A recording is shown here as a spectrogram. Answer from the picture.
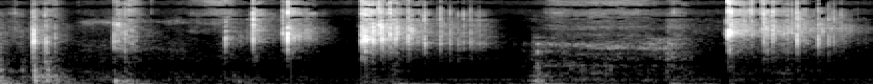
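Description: Light knocks, taps and scrapes of a kitchen knife and bars of cold process soap against a tabletop as the bars are trimmed and handled, with louder knocks about two seconds in and near the end.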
